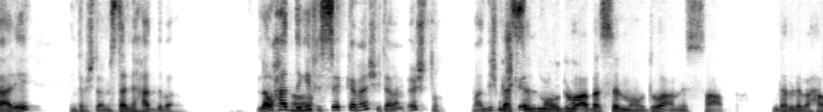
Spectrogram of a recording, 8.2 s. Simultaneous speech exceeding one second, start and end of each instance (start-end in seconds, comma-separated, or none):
none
